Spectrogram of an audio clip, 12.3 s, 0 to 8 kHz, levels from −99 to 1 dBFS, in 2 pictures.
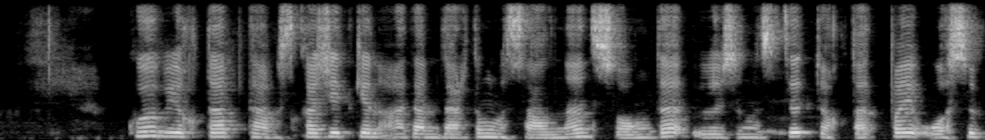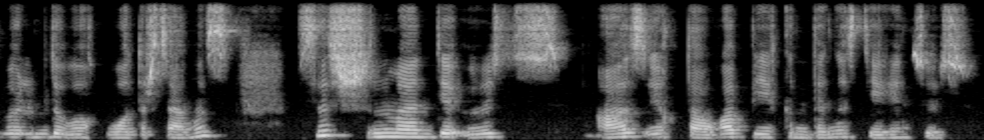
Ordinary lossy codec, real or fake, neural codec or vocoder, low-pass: none; real; none; none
